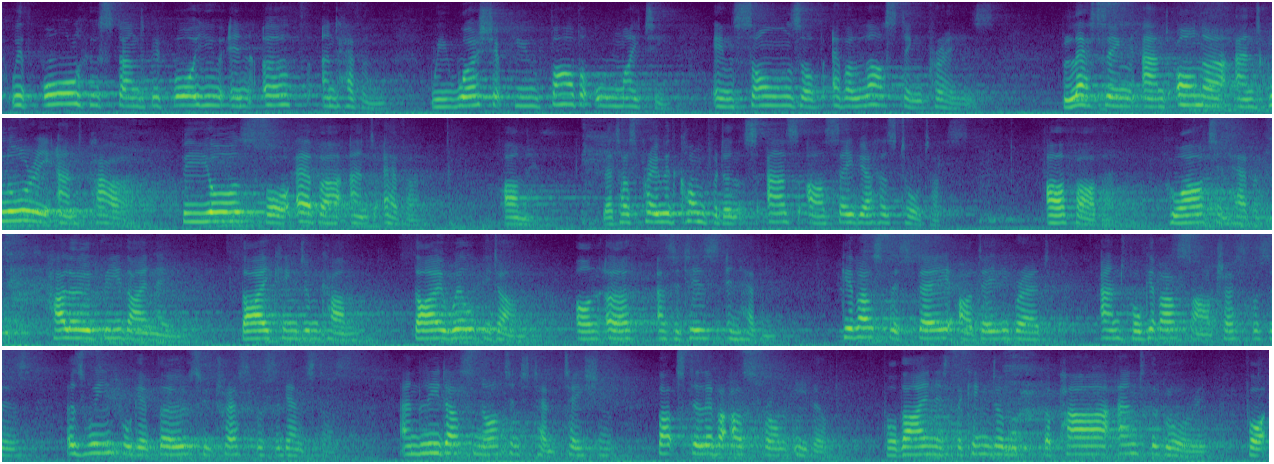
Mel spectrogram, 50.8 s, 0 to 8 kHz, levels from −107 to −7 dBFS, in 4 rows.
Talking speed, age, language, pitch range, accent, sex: 130 wpm, 50-69, English, 195-230 Hz, British, female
